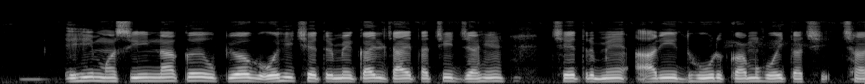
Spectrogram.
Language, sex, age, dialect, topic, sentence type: Maithili, male, 18-24, Southern/Standard, agriculture, statement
